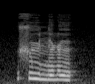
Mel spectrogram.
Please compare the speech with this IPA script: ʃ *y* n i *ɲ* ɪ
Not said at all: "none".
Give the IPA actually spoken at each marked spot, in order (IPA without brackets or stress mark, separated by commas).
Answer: y, ɳ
